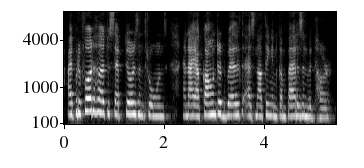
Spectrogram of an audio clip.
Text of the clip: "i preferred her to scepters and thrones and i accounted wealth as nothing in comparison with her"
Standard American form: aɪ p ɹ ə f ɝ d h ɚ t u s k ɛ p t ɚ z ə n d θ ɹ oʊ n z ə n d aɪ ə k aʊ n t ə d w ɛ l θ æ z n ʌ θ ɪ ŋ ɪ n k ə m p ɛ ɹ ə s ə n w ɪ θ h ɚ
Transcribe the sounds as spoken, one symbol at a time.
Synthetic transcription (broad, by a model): aɪ p ɹ ə f ɝ d h ɚ t u s ɛ p t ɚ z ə n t ɹ oʊ n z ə n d aɪ ə k aʊ n t ə d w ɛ l t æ z n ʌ t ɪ ŋ ɪ n k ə m p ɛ ɹ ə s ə n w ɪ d h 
